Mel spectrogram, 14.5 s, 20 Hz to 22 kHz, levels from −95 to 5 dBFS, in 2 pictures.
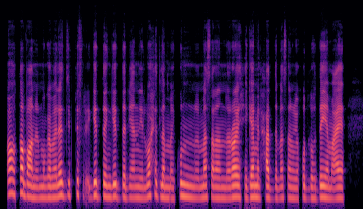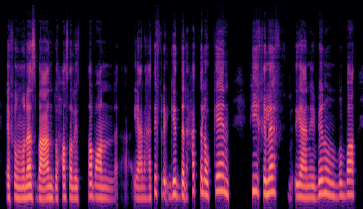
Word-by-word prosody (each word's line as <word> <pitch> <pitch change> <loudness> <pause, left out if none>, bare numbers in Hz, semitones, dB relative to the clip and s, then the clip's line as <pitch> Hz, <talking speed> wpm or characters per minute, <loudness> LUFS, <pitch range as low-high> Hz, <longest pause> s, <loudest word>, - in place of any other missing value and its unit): آه 235 0 +3
طبعًا 220 -5 +3
المجاملات 175 +4 -1
دي 210 +2 -8
بتفرِق 215 +2 -9
جدًا، 195 +1 0
جدًا، 185 0 -1
يعني 175 0 -6
الواحد 200 +3 -4
لمّا 170 -2 -3
يكون 175 -1 -3
مثلًا 170 -2 -3
رايح 185 0 +2
يجامل 180 +1 0
حد 175 -2 0
مثلًا 170 +1 -7
وياخد 165 +1 -8
له 170 0 -6
هدية 175 +1 0
معاه 165 +1 0 0.5
أ 185 - +3
في 180 +2 -3
مناسبة 175 0 +5
عنده 170 +2 +5
حصَلِت 175 -2 -1
طبعًا 175 -5 +1 0.3
يعني 170 -1 -3
هتفرِق 215 +5 -3
جدًا 210 0 +2
حتى 275 -2 -2
لو 225 -3 +4
كان 270 +2 +2 0.4
في 270 -2 +1
خِلاف 250 +1 +3 0.3
يعني 180 -2 +2
بينهم 225 +3 +2
وبين 200 +1 -5
بعض، 220 +1 +2
180 Hz, 155 wpm, -25 LUFS, 170-210 Hz, 0.5 s, مناسبة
